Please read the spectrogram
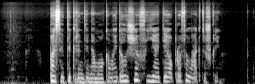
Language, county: Lithuanian, Vilnius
